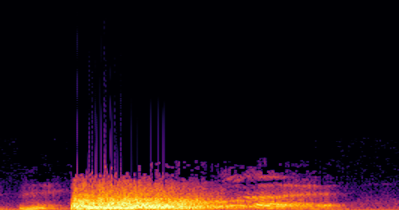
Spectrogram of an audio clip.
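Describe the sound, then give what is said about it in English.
A single loud gunshot rings out as a man's gun is shot from his hand. It cracks sharply and then decays over about a second and a half, with a brief voice just before it. “He's good with guns, eh? Very good, senor. You just shot the gun from my hand.”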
